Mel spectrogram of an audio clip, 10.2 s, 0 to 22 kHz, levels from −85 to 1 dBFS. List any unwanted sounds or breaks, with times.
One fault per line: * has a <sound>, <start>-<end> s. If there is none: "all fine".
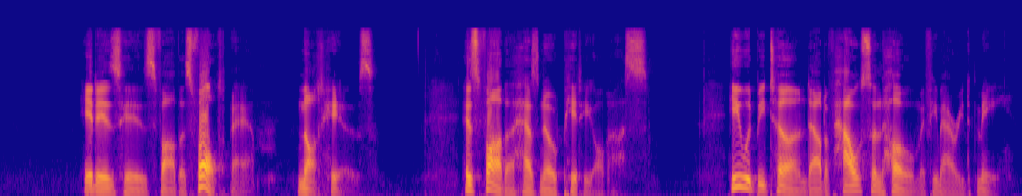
all fine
